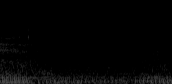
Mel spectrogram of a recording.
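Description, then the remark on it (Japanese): A cat named Chii-chan purring steadily, a soft low rumble that continues without a break for the whole short stretch, quiet and with no voices. “今日はちいちゃんのハゲゴローンを BGM にお送りいたしましたがいかがだったでしょうかねえ”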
